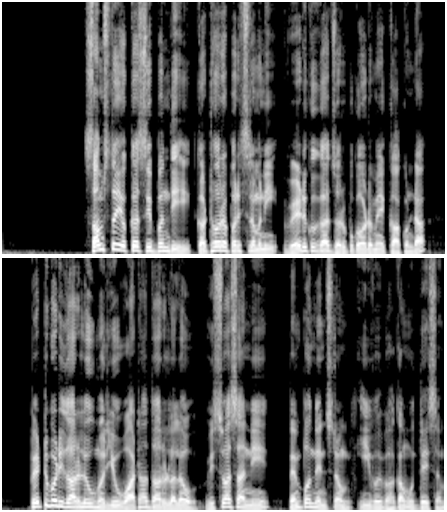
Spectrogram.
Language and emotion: Telugu, neutral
